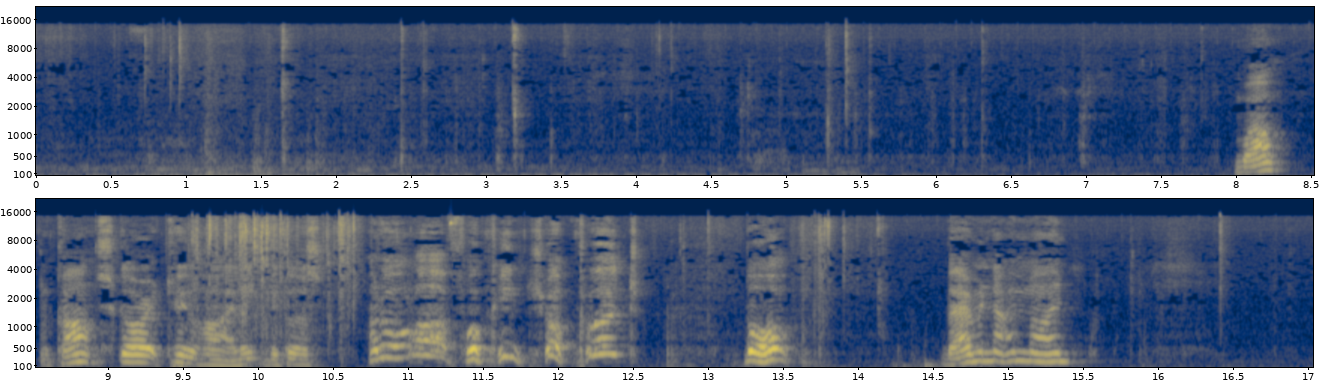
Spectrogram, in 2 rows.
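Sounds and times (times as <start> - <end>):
chewing crunchy chocolate bar: 0.7 - 8.0.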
